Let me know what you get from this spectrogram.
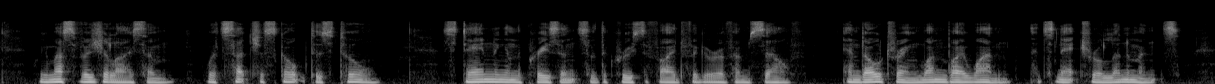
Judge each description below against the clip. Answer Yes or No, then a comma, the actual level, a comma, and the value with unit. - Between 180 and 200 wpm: No, slow, 135 wpm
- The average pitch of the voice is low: Yes, low, 105 Hz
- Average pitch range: No, narrow, 2.1 semitones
